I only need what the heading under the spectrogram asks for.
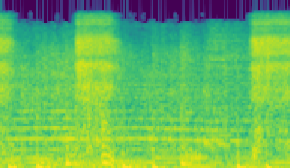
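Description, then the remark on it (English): Two sharp, breathy sniffs, one early and one at the end, each a short hissing intake of air over a low, steady background hum. “It sounds like you're sniffing.”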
